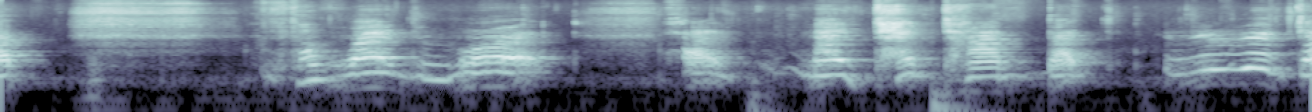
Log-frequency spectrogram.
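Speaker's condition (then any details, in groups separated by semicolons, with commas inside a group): Brain injury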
